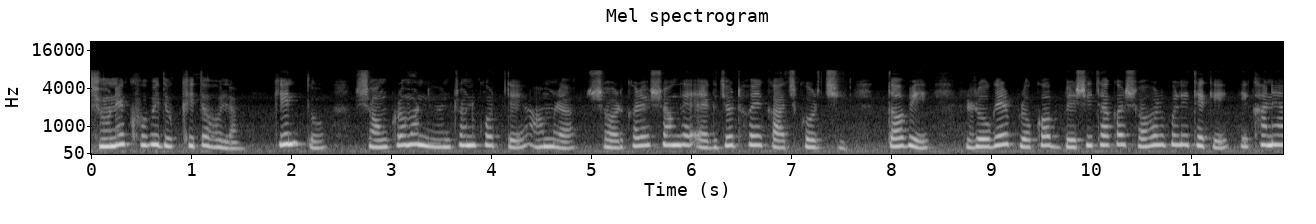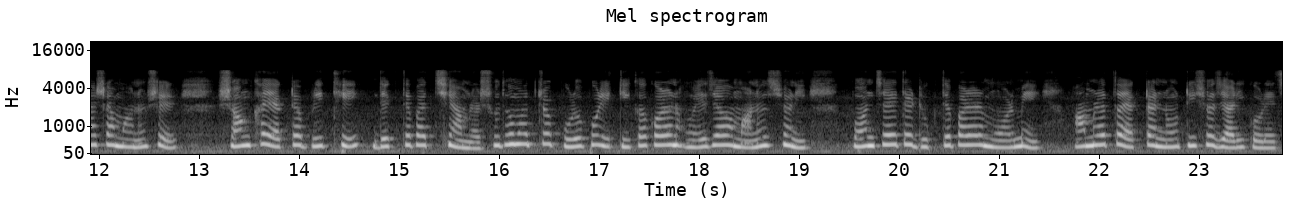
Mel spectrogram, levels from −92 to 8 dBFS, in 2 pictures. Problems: none marked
